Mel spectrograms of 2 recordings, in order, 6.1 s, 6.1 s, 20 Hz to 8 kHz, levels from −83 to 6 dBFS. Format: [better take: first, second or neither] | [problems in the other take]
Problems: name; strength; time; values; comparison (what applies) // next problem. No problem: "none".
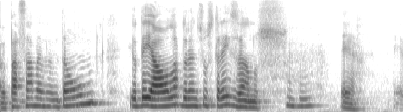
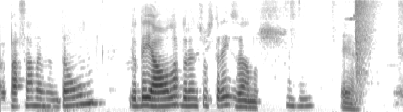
first | noise reduction (classical method spectral subtraction)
